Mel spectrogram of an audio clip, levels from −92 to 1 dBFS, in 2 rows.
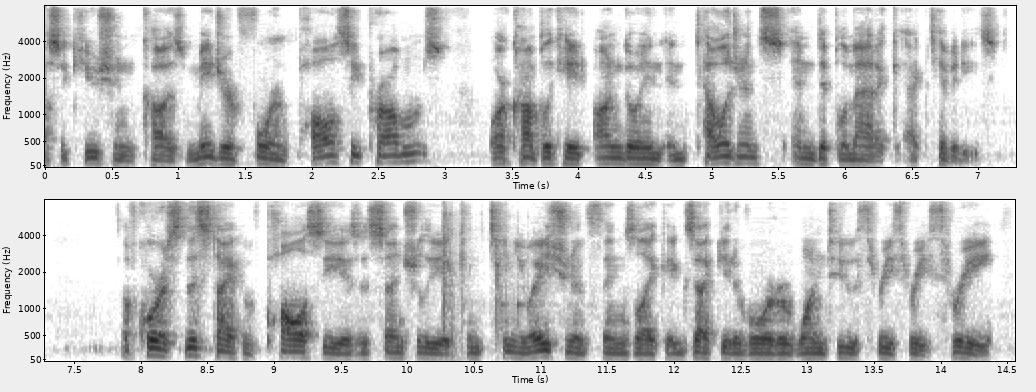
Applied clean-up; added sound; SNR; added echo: neural separator model SepFormer DNS4.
